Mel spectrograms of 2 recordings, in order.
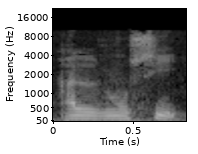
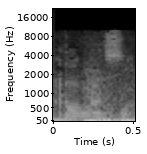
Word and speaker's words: المسيء: Ini bacanya al-musi ya, bukan al-masi, tapi al-musi.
